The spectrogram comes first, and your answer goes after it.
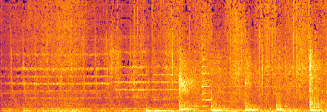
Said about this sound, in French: Écoute, il y a d'autres pas.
